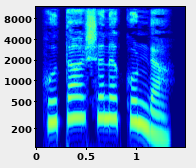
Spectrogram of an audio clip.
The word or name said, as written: ಹುತಾಶನಕುಂಡ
